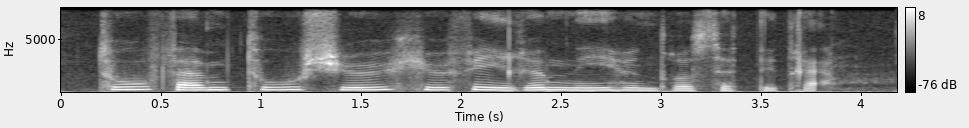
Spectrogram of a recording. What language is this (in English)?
Norwegian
